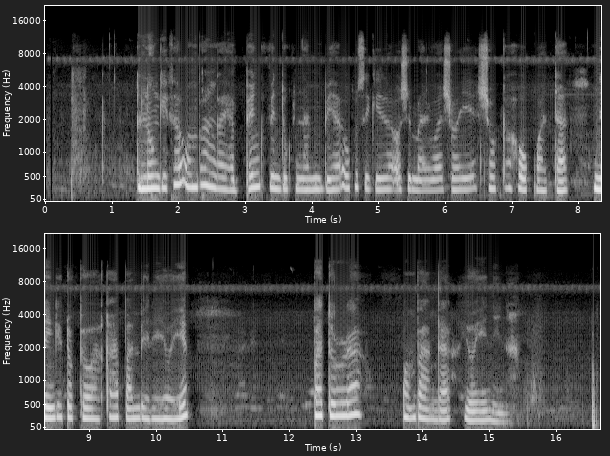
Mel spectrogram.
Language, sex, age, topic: Oshiwambo, female, 18-24, finance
